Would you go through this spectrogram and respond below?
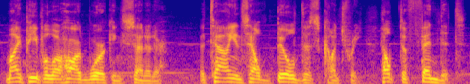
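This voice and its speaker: An actor playing a smooth, ambitious Italian-American mafia boss in a video game, speaking in a measured, persuasive American voice. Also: male voice, mid-range voice, expressive, fairly bright tone, soft background music, lightly acted. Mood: firm, persuasive. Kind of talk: video game cutscene acting.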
